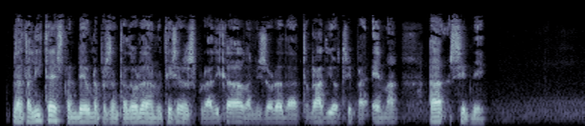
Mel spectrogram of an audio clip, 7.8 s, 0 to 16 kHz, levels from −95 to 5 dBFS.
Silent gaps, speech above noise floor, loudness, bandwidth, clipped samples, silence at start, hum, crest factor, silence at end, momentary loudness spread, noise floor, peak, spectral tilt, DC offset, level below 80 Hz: none; 43 dB; -22 LUFS; 11 kHz; under 0.1%; 0.2 s; none; 18 dB; 1.35 s; 9 LU; -65 dBFS; -4 dBFS; -4.5 dB/octave; under 0.1%; -52 dBFS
